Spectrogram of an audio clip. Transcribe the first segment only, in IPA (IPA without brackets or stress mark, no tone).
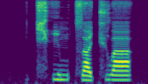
t͡ɕʰ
